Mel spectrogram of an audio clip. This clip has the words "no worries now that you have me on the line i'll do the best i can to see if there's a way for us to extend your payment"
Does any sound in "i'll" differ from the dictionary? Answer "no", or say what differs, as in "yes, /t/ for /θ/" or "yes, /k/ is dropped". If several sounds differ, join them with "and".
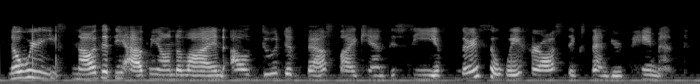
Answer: no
